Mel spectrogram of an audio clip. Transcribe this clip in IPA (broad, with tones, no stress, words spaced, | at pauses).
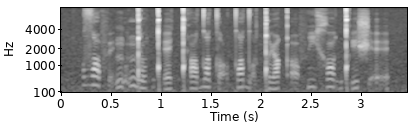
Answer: zˤi˥˩fɛ̰˨˦ŋo̰˦˥ŋ͡ǃo˨˦ ǃʼɛ˨ǃʰi˨˦ dˤɐ˦˥tɔ̰˧˥˧ tˤɐ˧˥˧dˤɛ̰˨˦ǃø˨˦ɐ̯ qʼɔ̰˥˧fi˥˩ xɔ˥˧ǃʼɪ˦˥ʃɛ̰˥˧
